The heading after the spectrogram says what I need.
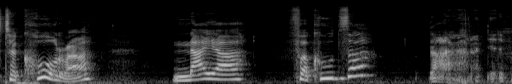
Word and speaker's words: Nyamfukudza: Oh, so it's like one syllable. That first part is... It's like, say it one more time. Nyamfukudza. Nyamfukudza. There you go. Easier than you thought. Nyamfukudza. There you go. The key is watching the lips and how their mouth forms around the like words. Nam. I thought of like Vietnam, like the pronunciation.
